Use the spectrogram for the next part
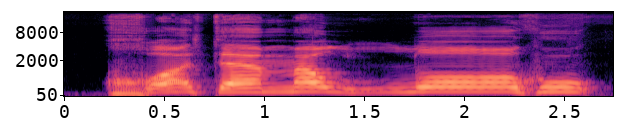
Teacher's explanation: Kha is full mouth, ta empty, mim join with strongly with Allah's lam.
